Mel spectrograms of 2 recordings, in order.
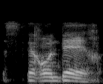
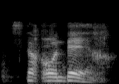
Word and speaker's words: secondaire: When we are reading the noun secondary, en français, we read it like secondaire. That C is normally pronounced like G, secondaire.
